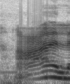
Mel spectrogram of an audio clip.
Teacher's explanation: لام پہ کھڑی زبر ہے تو اسے ہم نے کھینچ کے پڑھا، کیونکہ کھڑی زبر اور زبر کی مقدار میں فرق ہوتا ہے، یعنی کہ اس کو ہم آ نہیں پڑھ سکتے، ہم نے پڑھنا ہے آ۔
